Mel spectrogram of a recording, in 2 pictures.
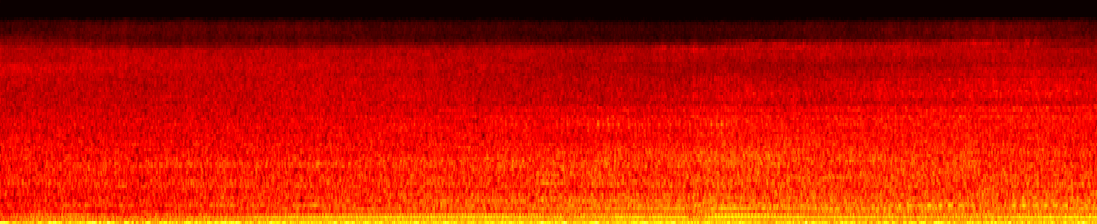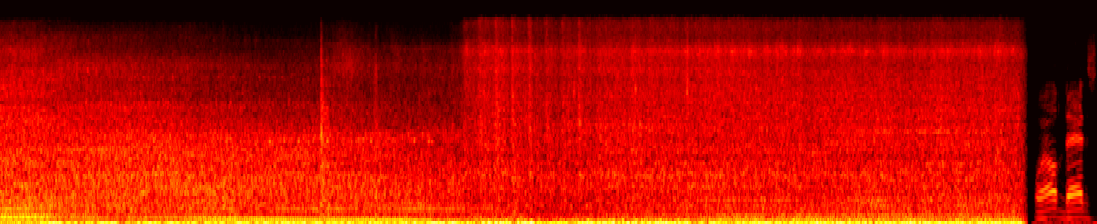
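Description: Auger cart unloading corn during harvest, a loud continuous engine and auger roar with grain rushing, steady throughout and close up, cutting off abruptly at the end.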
